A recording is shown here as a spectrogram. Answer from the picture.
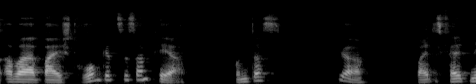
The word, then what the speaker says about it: Ampère: Sie wurde nach einem französischen Forscher benannt und wird Ampere mit A-M-P-E-R geschrieben ausgesprochen.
